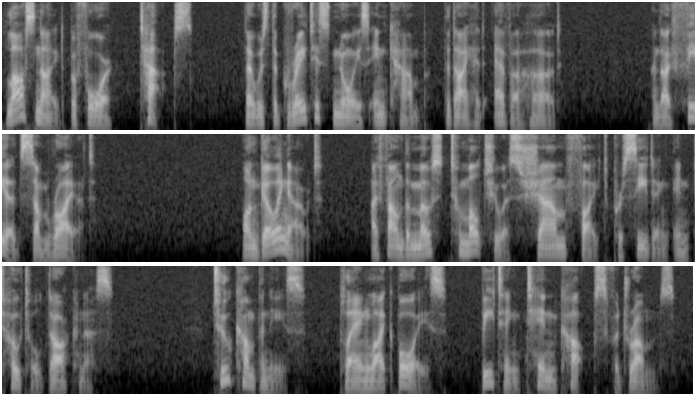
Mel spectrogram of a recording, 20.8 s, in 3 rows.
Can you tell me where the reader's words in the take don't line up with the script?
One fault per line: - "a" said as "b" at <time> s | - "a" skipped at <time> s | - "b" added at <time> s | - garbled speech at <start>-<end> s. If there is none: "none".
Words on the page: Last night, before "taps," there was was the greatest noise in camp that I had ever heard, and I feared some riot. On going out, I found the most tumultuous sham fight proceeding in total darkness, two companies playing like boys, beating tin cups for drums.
- "was" skipped at 2.7 s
